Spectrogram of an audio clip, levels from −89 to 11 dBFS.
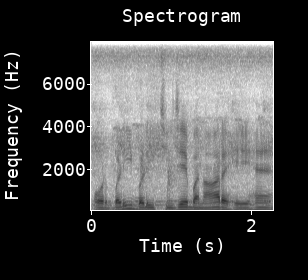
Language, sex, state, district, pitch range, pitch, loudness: Hindi, male, Chandigarh, Chandigarh, 100-110 Hz, 110 Hz, -17 LUFS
